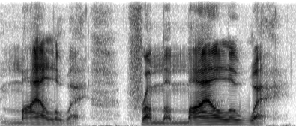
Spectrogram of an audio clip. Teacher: From we're going to link that consonant sound with that vowel sound, from a mile away. It's like we're moving that L sound over to that schwa sound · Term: linking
